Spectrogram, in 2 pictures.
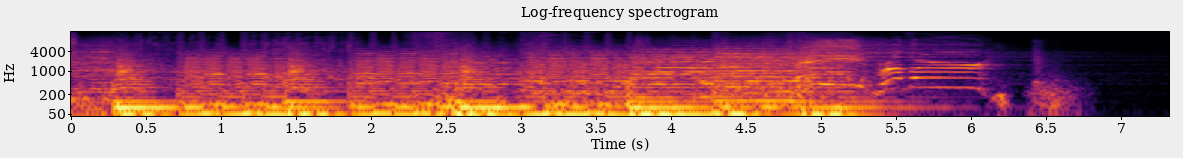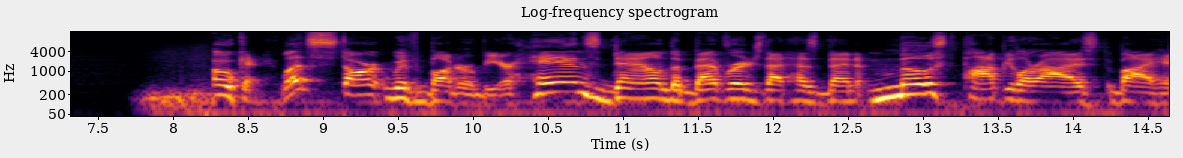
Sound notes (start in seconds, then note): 0.0 upbeat music; 7.7 transition wooshes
